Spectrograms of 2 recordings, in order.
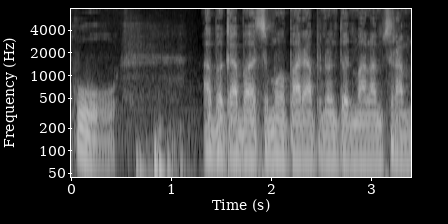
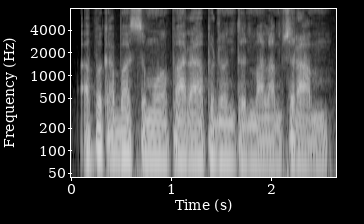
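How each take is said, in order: First: It is said in a close, intimate storytelling voice. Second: It is said in a plain, less intimate voice.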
